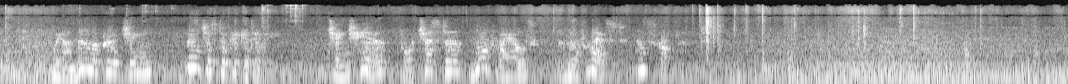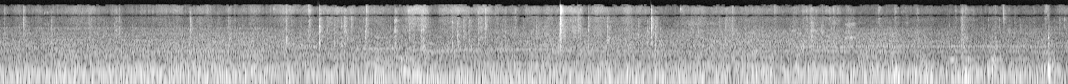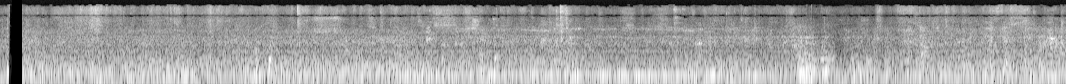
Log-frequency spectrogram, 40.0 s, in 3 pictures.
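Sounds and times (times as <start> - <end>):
train rumble inside carriage: 0.0 - 40.0.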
